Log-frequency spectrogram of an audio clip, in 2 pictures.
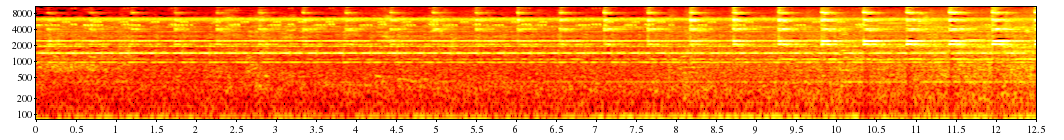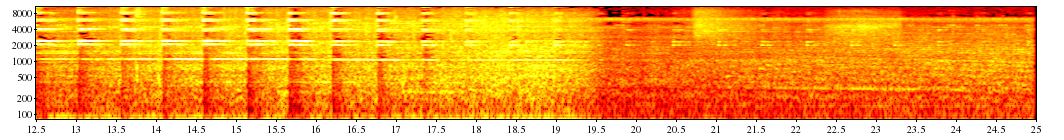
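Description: Diesel-hauled freight train approaching and passing at track side, its engine rumble and wheel noise building to a peak and falling away sharply about 19 seconds in. Until then a steady repeating ring sounds about twice a second.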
